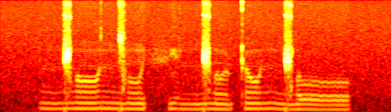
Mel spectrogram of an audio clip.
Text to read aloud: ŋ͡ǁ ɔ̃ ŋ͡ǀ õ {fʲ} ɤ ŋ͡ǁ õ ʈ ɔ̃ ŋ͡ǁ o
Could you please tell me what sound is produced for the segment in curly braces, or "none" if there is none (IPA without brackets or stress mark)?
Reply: fʲ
